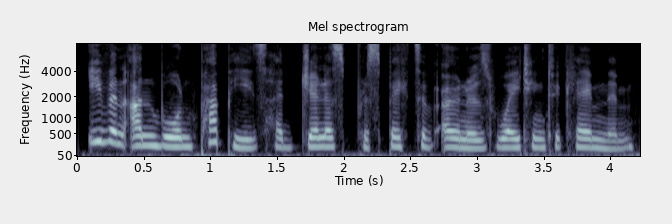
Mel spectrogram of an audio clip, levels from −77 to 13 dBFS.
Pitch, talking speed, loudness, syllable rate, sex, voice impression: 200 Hz, 155 wpm, -19 LUFS, 5.0 syllables/s, female, feminine, slightly adult-like, slightly clear, slightly fluent, slightly sincere, friendly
